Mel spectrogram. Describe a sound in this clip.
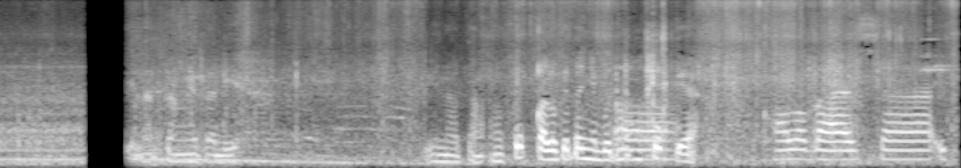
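A cloth sack rustles as it is pulled open.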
